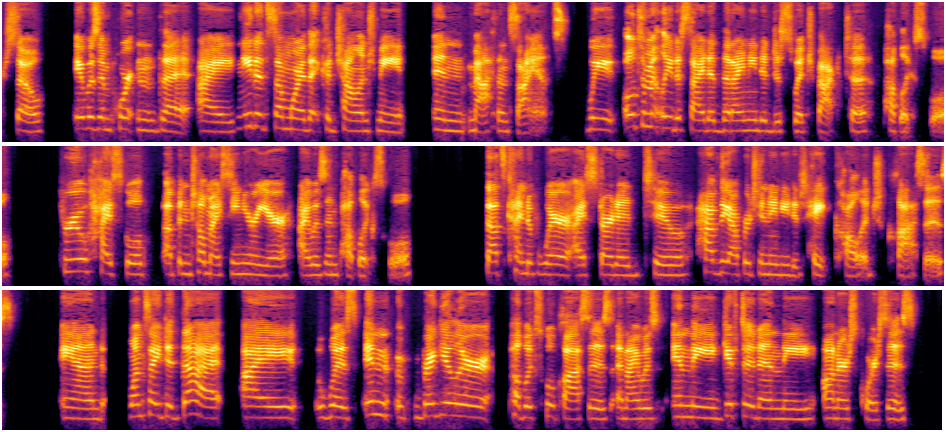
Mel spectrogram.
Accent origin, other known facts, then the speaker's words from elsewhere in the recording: Kansas, United States; In my state, I'm from Kansas.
